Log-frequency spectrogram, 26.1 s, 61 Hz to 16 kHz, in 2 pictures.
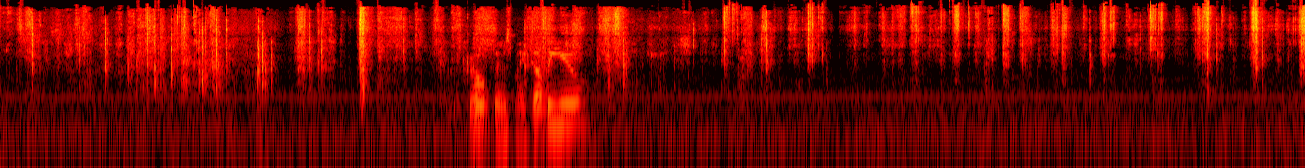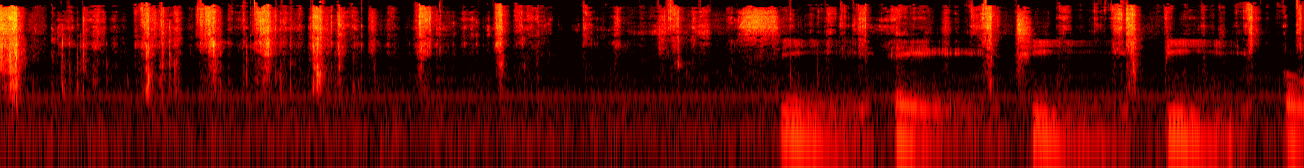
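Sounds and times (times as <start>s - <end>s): paper tearing: 0.0s - 18.5s.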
